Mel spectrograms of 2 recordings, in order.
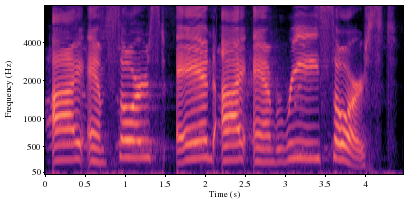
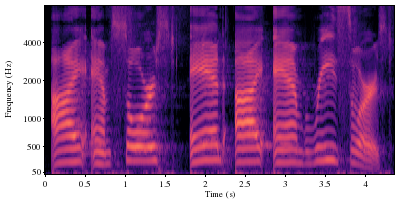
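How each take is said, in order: First: It is said with much more zeal and energy. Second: It is said with ordinary, calm energy.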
